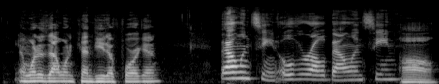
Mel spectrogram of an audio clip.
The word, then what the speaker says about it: Candida: Candida, yes.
